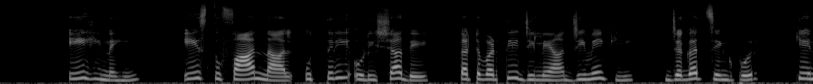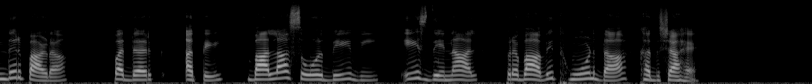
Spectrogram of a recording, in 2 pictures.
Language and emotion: Punjabi, neutral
